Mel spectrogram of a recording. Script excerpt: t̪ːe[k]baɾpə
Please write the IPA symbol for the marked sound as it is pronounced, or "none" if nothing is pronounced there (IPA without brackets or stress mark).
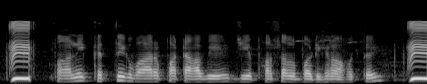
k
